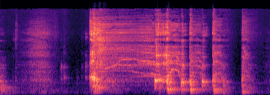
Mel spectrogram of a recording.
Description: My bronchitis is getting better now - no antibiotics this time - but I still have a residual chesty cough, especially first thing in the morning.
